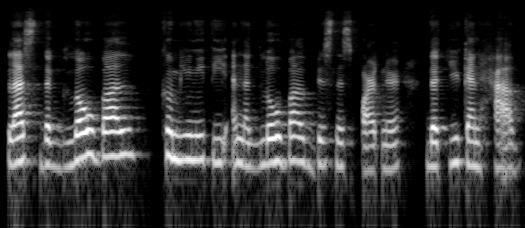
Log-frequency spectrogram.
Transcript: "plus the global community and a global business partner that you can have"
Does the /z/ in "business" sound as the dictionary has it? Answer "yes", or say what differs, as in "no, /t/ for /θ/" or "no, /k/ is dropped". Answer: no, /s/ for /z/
